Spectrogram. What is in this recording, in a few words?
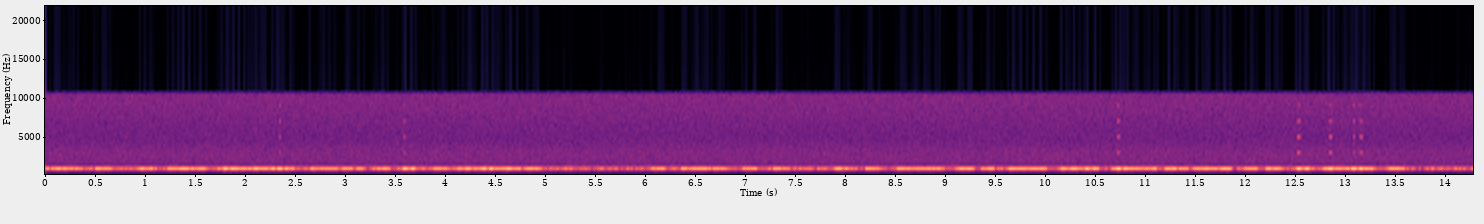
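380kHz, non-directional beacon; PHS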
